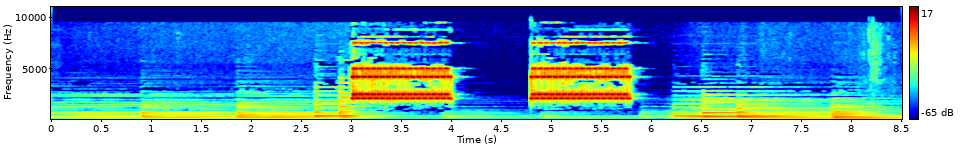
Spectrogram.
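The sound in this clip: A telephone rings with two loud, high electronic tones, each lasting about a second, set within a steady tuneful ringtone melody, with no voices.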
